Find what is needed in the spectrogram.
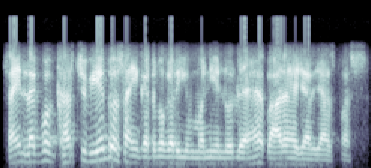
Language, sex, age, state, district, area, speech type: Sindhi, male, 30-45, Madhya Pradesh, Katni, urban, conversation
